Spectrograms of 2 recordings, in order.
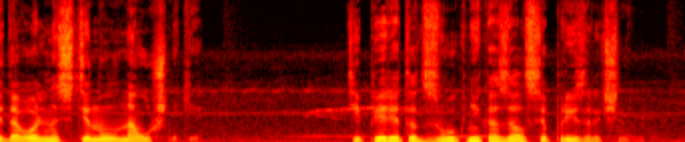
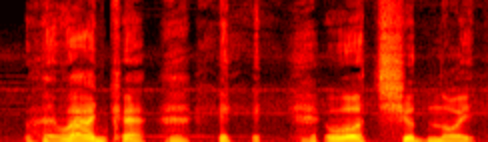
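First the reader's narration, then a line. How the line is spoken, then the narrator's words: Laughing. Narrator (Russian): засмеялся Федор Степанович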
